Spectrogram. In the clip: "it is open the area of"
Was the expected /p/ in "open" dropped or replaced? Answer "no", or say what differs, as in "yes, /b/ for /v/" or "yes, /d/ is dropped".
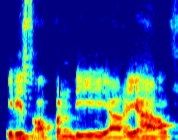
no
